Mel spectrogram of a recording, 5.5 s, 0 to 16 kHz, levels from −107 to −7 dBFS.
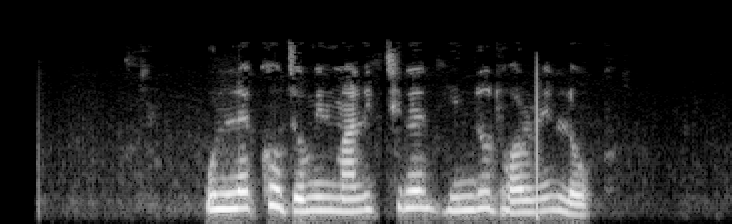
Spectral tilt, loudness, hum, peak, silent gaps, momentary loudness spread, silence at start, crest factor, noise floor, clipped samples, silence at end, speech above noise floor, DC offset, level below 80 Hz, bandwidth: -8.5 dB/octave; -15 LUFS; none; -2 dBFS; none; 8 LU; 1.55 s; 16 dB; -74 dBFS; under 0.1%; 1.1 s; 59 dB; under 0.1%; -60 dBFS; 6.6 kHz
